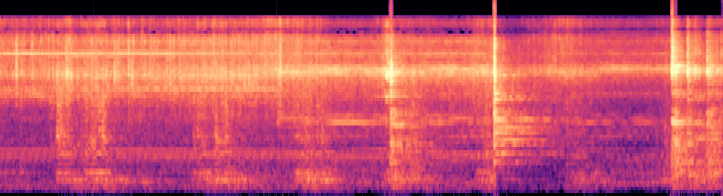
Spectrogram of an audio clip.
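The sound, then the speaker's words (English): Stone grinder turning Costa Rican cacao nibs into chocolate: a steady mechanical whir with soft rhythmic knocking, broken by three sharper clacks near the end. “So you just add the nibs slowly until the wheels slowly grind them bit by bit and they begin to turn into a liquid.”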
